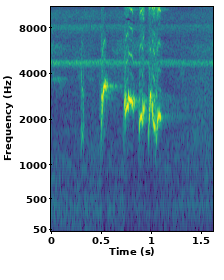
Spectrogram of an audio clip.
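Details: Lure red-whiskered bulbul singing to summon wild birds for fighting: a soft lead-in note, a bright whistle, then three fast, rich warbled notes ending on a lower slur, with a faint hum behind.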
